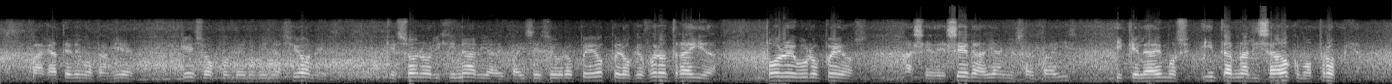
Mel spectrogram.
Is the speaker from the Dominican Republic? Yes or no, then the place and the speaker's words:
no; Uruguay; Como los uruguayos somos futboleros, y las uruguayas también, como un partido de fútbol.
